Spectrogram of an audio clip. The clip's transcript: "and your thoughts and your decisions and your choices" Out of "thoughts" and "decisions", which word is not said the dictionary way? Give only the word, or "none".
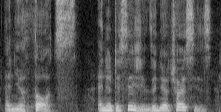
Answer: none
